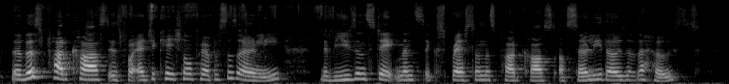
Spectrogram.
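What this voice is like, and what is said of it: Unusual foreign-sounding accent. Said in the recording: “Because I have this strange accent”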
